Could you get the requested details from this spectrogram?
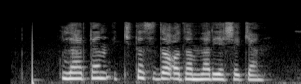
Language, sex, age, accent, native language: Uzbek, female, 18-24, Toshkent viloyati, Uzbek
